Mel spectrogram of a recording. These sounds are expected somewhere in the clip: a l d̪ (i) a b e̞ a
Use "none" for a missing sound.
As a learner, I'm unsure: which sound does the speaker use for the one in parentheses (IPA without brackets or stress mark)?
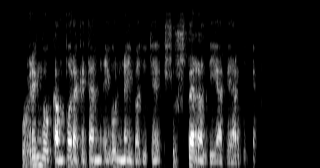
i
